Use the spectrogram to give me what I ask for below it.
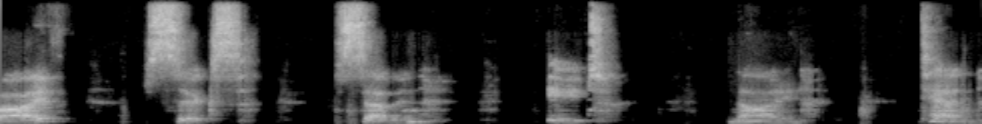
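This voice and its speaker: A woman's somewhat breathy voice with lively intonation and audible room echo. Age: 60s. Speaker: movement therapist / exercise instructor. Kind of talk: exercise tutorial. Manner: counting aloud rhythmically.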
